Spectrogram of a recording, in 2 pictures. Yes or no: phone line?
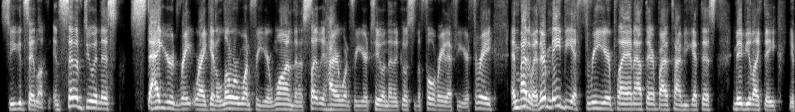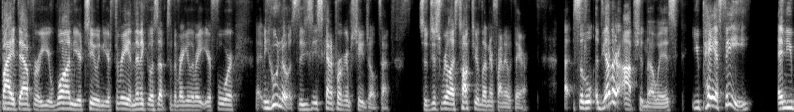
no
